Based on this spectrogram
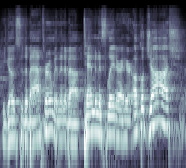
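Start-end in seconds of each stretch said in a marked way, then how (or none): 2.7-3.6 higher imitation of a child calling out. Little nephew calling his uncle from the bathroom, imitated calling out. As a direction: call for help from another room.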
